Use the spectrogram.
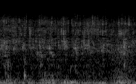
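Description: Water runs from an automatic watering system on a cattle farm, a short steady trickle and splash heard close with faint low rumble behind it.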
